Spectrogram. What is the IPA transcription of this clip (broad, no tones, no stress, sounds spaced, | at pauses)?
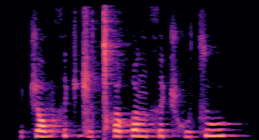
t͡ʃ ɒ v x ə t͡ʃ ɖ͡ʐ a̤ ǀʰ o qʷ ə ŋ x ə t͡ʃ χʷ i̤ t͡s u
